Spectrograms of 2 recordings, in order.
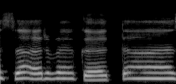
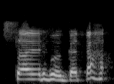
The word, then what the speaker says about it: सर्वगतः: हाँ, एक बात, ये जो विसर्ग लगी हुई है ना, स्वात्मस्थितः सर्वगतः, तो विसर्ग का उच्चारण ह होता है, ह।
